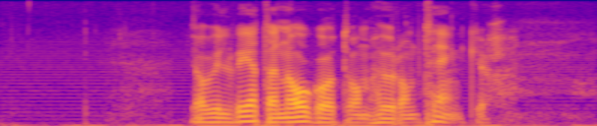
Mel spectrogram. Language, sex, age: Swedish, male, 50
